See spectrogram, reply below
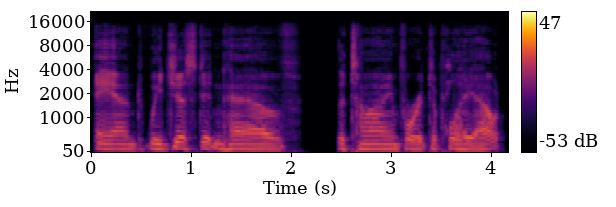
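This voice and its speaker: Man, mid-range voice, dry sound, relaxed conversational chat, game master. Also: mid-range voice, slow, gravelly, no echo. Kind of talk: casual retrospective chat.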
